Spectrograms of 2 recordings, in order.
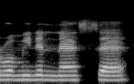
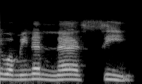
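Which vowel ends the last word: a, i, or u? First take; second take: a; i. First: The last word ends in an a vowel. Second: The last word ends in an i vowel. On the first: The speaker calls it wrong. "or waminan nasa" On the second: The speaker calls it right. "It has to be waminan nasi"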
